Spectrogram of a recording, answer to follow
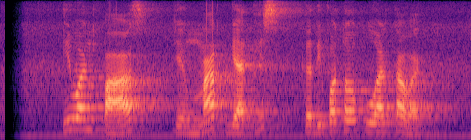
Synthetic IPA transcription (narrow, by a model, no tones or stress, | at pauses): ʔiwanfasd͡ʒɨŋmark̪̚ɡɾat̪is | kɨrdifɔt̪ɔkuwart̪awan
